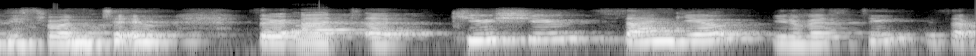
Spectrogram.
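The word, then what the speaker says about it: Kyushu Sangyo: you may need to help me with the pronunciation of this one too so at Kyushu sang-gyu University is that right very good perfect and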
